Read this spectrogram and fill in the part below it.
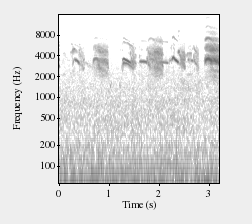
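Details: Several Arctic terns call noisily overhead above a kayak in Siglufjörður fjord, Iceland, over their fishing grounds for small fish: harsh, grating high calls in quick overlapping bursts about twice a second, over faint wind or water noise.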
